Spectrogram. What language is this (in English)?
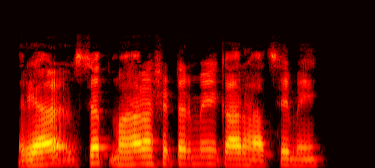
Urdu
